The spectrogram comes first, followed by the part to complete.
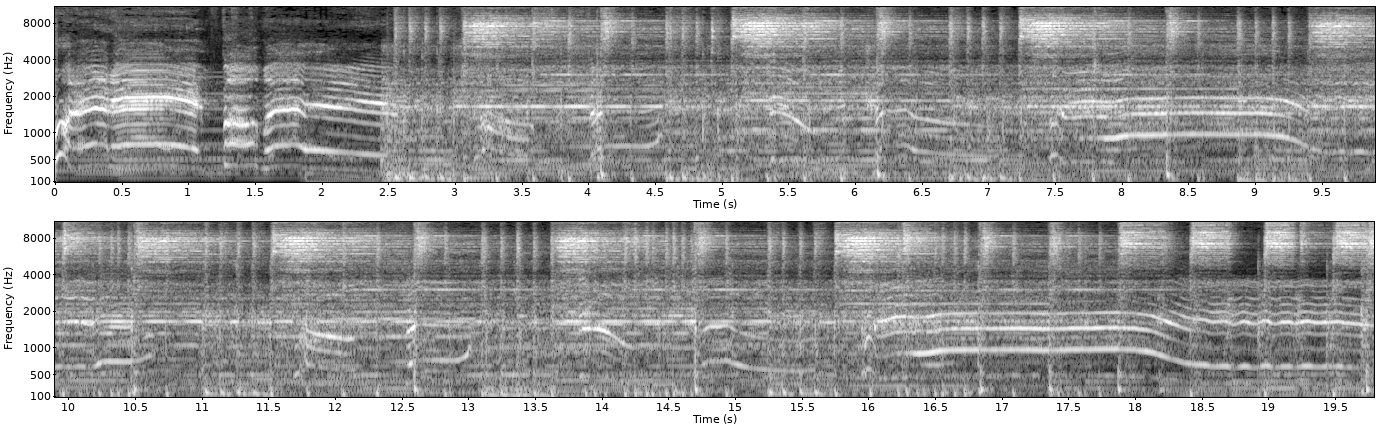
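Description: Heavy rock song with a long, bending sung vocal line. About two seconds in, a drum kit comes in with a driving beat and cymbals under the band, played along to the recorded track.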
